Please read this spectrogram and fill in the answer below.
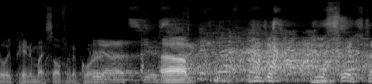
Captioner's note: audience laughs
